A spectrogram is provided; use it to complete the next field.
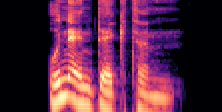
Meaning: strong dative masculine/neuter singular of unentdeckt
- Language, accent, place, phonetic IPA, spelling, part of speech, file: German, Germany, Berlin, [ˈʊnʔɛntˌdɛktəm], unentdecktem, adjective, De-unentdecktem.ogg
